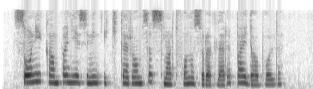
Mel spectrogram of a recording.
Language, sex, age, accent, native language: Uzbek, female, under 19, Toshkent shahri, Uzbek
